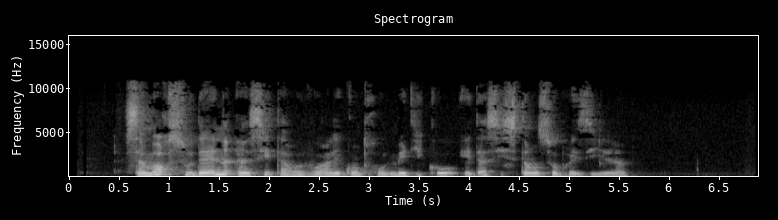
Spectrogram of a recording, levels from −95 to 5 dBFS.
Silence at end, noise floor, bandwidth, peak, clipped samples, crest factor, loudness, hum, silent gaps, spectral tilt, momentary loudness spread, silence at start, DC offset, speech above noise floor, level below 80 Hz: 1.3 s; -74 dBFS; 11 kHz; -8 dBFS; under 0.1%; 20 dB; -27 LUFS; none; none; -4.5 dB/octave; 11 LU; 0.6 s; under 0.1%; 47 dB; -82 dBFS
